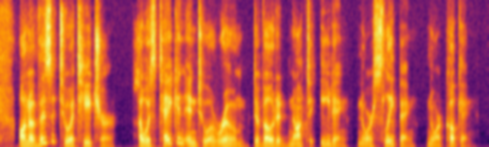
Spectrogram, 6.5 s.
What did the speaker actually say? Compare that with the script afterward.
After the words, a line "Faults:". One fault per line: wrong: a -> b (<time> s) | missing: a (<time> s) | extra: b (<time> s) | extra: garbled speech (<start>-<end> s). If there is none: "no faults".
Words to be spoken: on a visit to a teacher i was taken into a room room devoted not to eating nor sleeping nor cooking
on a visit to a teacher i was taken into a room devoted not to eating nor sleeping nor cooking
Faults:
missing: room (3.3 s)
